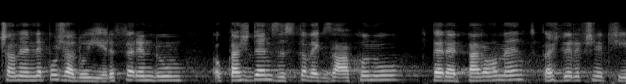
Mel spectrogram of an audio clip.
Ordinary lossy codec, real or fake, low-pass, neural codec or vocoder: AAC, 32 kbps; fake; 7.2 kHz; codec, 32 kHz, 1.9 kbps, SNAC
